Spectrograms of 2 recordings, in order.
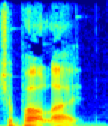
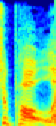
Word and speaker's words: Chipotle: I've learned that Chipotle was is pronounced Chipotle. Was that it? No. – Yeah, it's Chipotle. – Chipotle, yeah. – It's not Chipolata, it's Chipotle, and they're two different things.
